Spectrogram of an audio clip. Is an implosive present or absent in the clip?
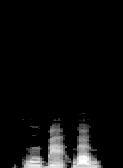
present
